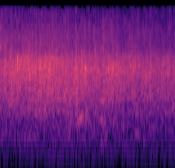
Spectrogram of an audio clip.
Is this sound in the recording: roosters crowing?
no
